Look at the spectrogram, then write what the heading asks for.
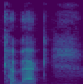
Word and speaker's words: Quebec: Quebec or I mean it's technically pronounced Quebec um all the way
